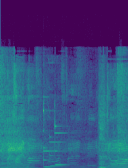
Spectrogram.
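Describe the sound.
Short message notification chime, a couple of clear ringing tones rising out of a busy mix of voices and background sound.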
